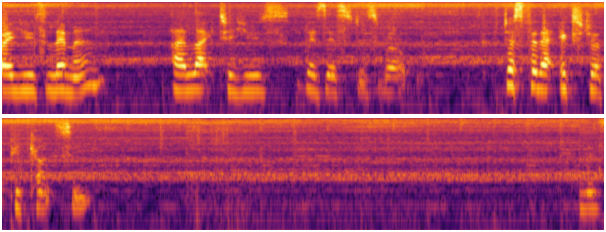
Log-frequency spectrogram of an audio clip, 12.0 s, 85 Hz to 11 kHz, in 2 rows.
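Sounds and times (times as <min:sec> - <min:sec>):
stand mixer motor whining: 0:00.0 - 0:12.0.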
